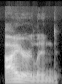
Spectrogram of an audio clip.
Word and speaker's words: Ireland: ireland ireland so you it almost sounds like three syllables i or i like in like time or fine i notice that my jaw just kind of snaps closed ir ir ireland and again same thing that we just saw with england ireland same thing with the lind okay it gets reduced instead of land it's more lint ireland ireland also make sure you're stressing the first syllable it's just the i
